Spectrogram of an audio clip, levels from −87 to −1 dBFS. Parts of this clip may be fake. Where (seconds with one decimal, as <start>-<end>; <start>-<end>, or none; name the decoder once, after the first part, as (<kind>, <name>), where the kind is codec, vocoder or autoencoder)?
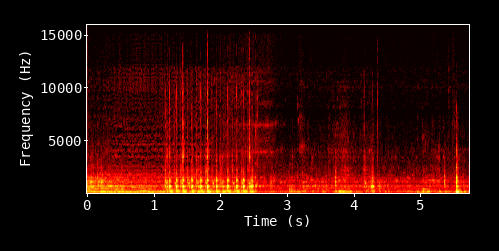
2.1-2.8 (vocoder, Vocos); 3.2-4.3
